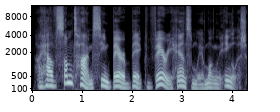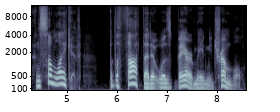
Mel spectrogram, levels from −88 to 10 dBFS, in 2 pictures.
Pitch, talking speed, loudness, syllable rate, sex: 155 Hz, 175 wpm, -20 LUFS, 4.7 syllables/s, male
